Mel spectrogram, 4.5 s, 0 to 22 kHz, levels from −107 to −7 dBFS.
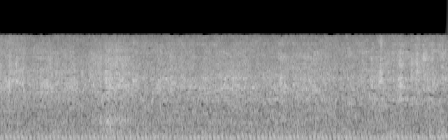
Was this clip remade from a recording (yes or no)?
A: yes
